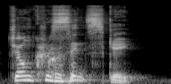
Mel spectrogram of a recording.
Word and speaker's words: John Krasinski: John Krasinski. – John Krasinski. – Directed by John Krasinski.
